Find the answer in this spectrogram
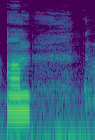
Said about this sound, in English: excuse me, still have a cough. And by still have a cough, I mean regained a cough.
